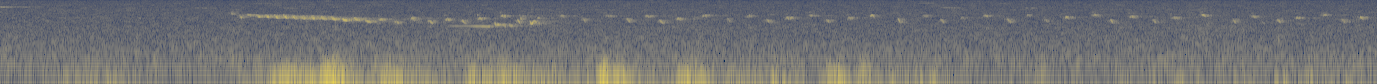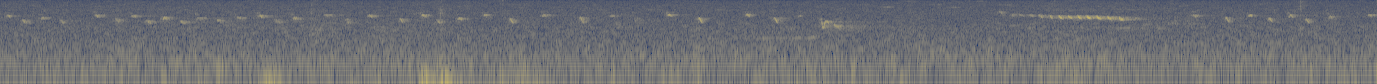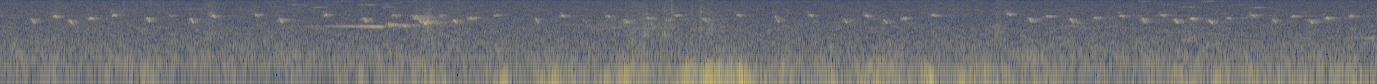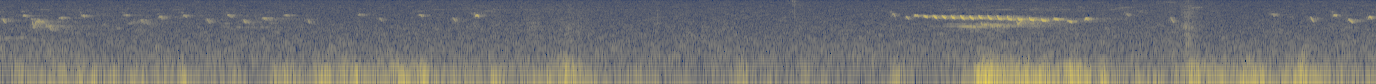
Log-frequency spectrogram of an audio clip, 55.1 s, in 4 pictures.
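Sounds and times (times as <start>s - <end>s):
birdsong trill and chirps: 2.0s - 47.0s, 50.2s - 55.0s
low thumps of wind: 2.4s - 13.8s, 31.6s - 55.0s.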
